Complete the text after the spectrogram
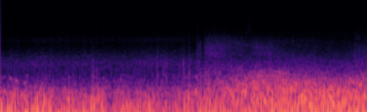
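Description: Wind rushes and buffets against a microphone in flight.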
